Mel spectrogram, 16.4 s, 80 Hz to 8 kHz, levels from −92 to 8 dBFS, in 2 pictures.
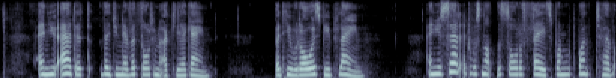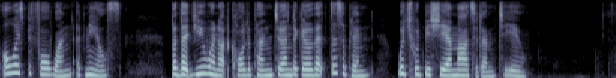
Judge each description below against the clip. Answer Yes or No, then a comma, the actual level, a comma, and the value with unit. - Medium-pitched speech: No, high, 225 Hz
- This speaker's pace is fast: No, average, 195 wpm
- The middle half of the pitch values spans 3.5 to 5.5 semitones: No, narrow, 2.5 semitones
